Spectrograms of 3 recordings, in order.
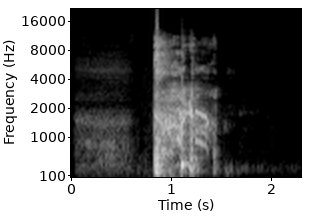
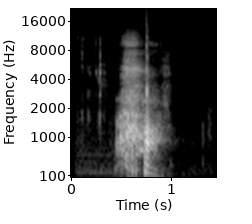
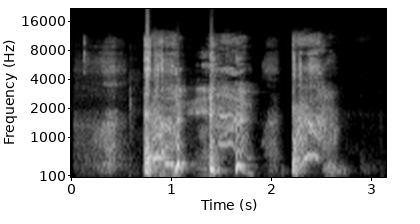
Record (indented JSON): {
  "cough_length": "2.3 s",
  "cough_amplitude": 32768,
  "cough_signal_mean_std_ratio": 0.37,
  "exhalation_length": "1.5 s",
  "exhalation_amplitude": 32768,
  "exhalation_signal_mean_std_ratio": 0.37,
  "three_cough_length": "3.2 s",
  "three_cough_amplitude": 32768,
  "three_cough_signal_mean_std_ratio": 0.46,
  "survey_phase": "beta (2021-08-13 to 2022-03-07)",
  "age": "45-64",
  "gender": "Male",
  "wearing_mask": "No",
  "symptom_none": true,
  "smoker_status": "Ex-smoker",
  "respiratory_condition_asthma": false,
  "respiratory_condition_other": false,
  "recruitment_source": "REACT",
  "submission_delay": "1 day",
  "covid_test_result": "Negative",
  "covid_test_method": "RT-qPCR",
  "influenza_a_test_result": "Negative",
  "influenza_b_test_result": "Negative"
}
